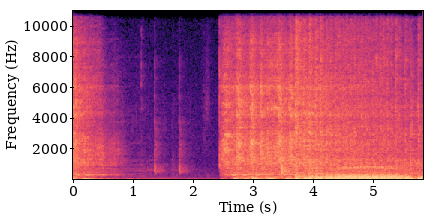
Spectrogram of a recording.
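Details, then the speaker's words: Victory Vegas Jackpot on a chilly day, new fuel pump just installed and primed: starter turns over steadily at about three to four turns a second and never catches, same fault as before. Crank-no-start. "We'll give the battery a chance to charge back up and see what happens, but it's doing the same thing it was doing before."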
